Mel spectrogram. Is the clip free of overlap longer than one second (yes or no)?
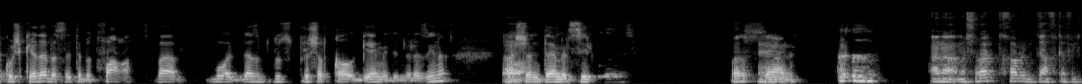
yes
